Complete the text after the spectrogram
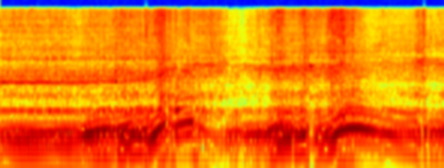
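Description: A sports car engine revs up and down.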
